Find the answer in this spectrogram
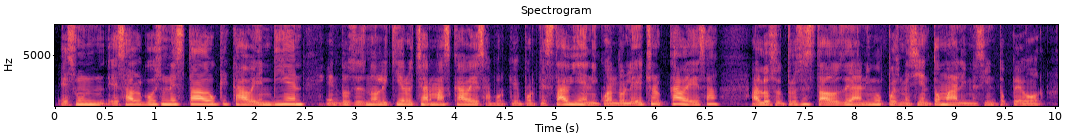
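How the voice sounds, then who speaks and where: A man's voice: fairly high pitch, steady tone, brisk, hardly any pauses, no echo. A young man talking casually and reflectively to the camera, swearing freely and often checking in with the listener. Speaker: vlogger.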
